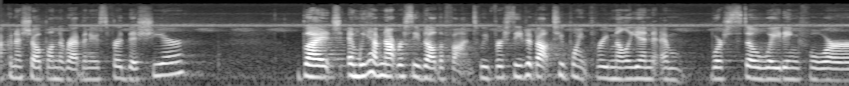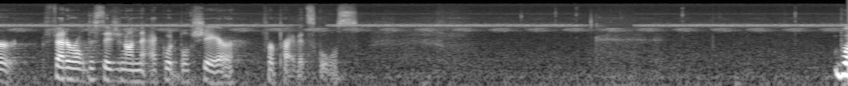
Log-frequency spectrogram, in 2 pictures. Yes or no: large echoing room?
yes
